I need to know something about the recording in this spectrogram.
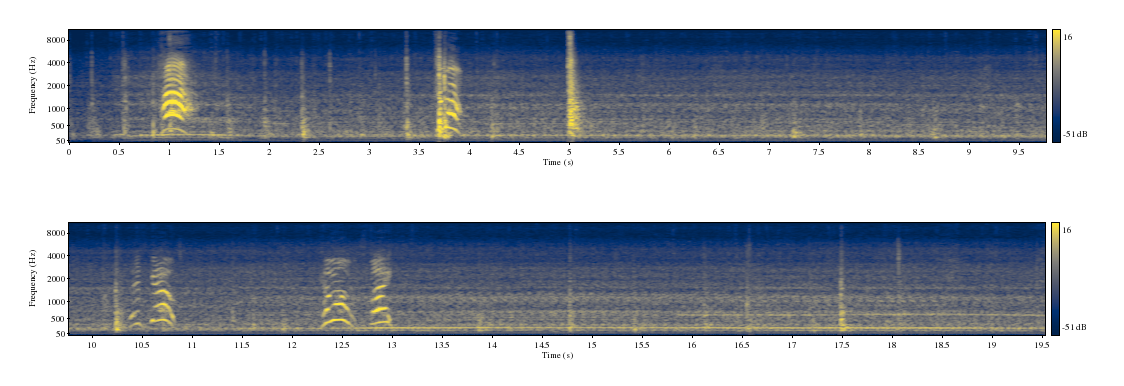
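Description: A pickup truck engine hums steadily.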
